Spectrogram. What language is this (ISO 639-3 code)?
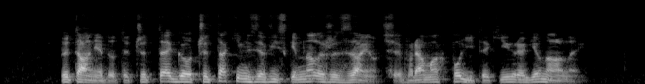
pol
